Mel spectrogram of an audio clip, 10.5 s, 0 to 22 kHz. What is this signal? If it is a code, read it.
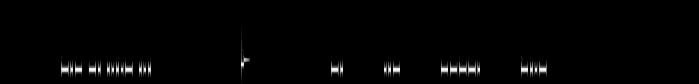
Morse code, heard as a keyed tone, about 36 wpm, spaced as for 18 wpm, 700 Hz. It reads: KN4S NU9X
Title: USA Call Signs - 4 Characters - 6x Character Spacing - 35wpm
